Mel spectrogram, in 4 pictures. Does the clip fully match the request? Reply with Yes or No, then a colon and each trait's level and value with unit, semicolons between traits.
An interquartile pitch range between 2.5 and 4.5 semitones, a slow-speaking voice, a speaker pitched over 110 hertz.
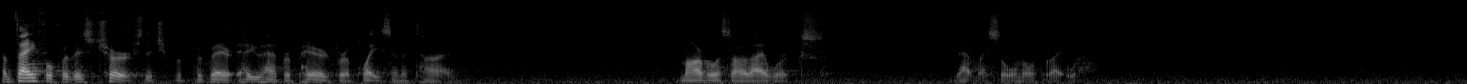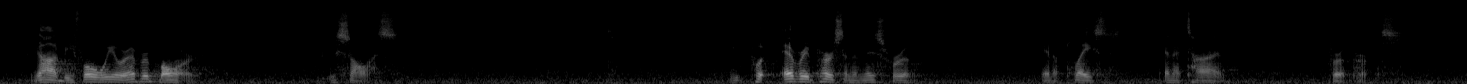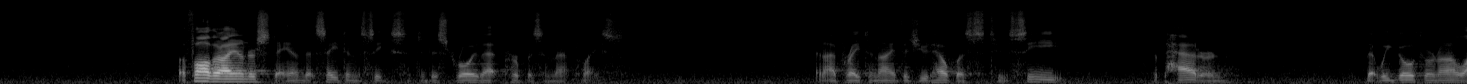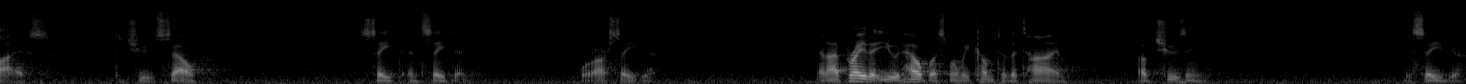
No: average, 4.2 semitones; slow, 110 wpm; low, 100 Hz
